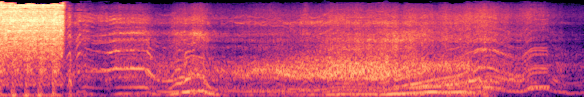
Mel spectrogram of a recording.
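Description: A sudden burst of loud hiss for about the first half-second, then a small go-kart engine revving, its pitch rising and falling again and again.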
